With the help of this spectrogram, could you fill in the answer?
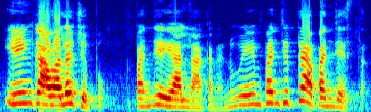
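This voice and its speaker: A woman plays a huge demon servant from a bedtime folk tale. He is blunt and demanding, always eager for the next job, in a high-pitched voice with a creaky edge. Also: animated, fairly quick. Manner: blunt, demanding, eager to report work done. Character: huge fearsome brahmarakshasa demon, eager tireless male servant.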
